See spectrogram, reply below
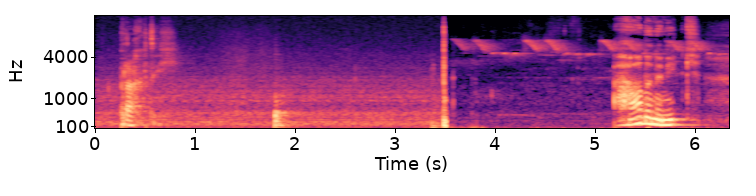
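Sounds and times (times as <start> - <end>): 
speech: 0.2 - 0.7, 5.2 - 6.1
faint high bird chirps: 3.5 - 6.3.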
